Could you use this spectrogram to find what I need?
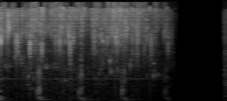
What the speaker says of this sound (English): remove the rod to allow the water to drain from the tank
